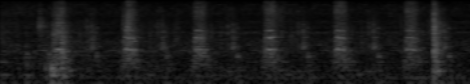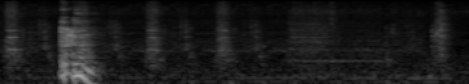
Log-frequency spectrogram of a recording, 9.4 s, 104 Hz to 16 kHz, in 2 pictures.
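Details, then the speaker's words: Epson L11050/L18050 printer printing five copies with quiet mode off: regular soft mechanical strokes about every 0.7 seconds with one louder paper-feed rasp; somewhat loud but normal operation. "yang agak keras tapi masih dalam kategori normal."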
